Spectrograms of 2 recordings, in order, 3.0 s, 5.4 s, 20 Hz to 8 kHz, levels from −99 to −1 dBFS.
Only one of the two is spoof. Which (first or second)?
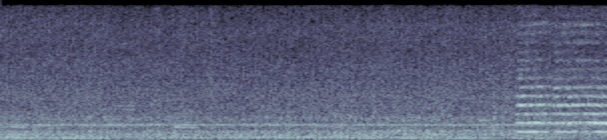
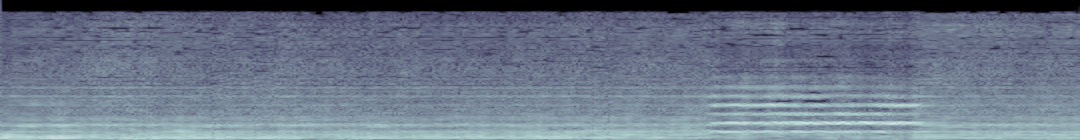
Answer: second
